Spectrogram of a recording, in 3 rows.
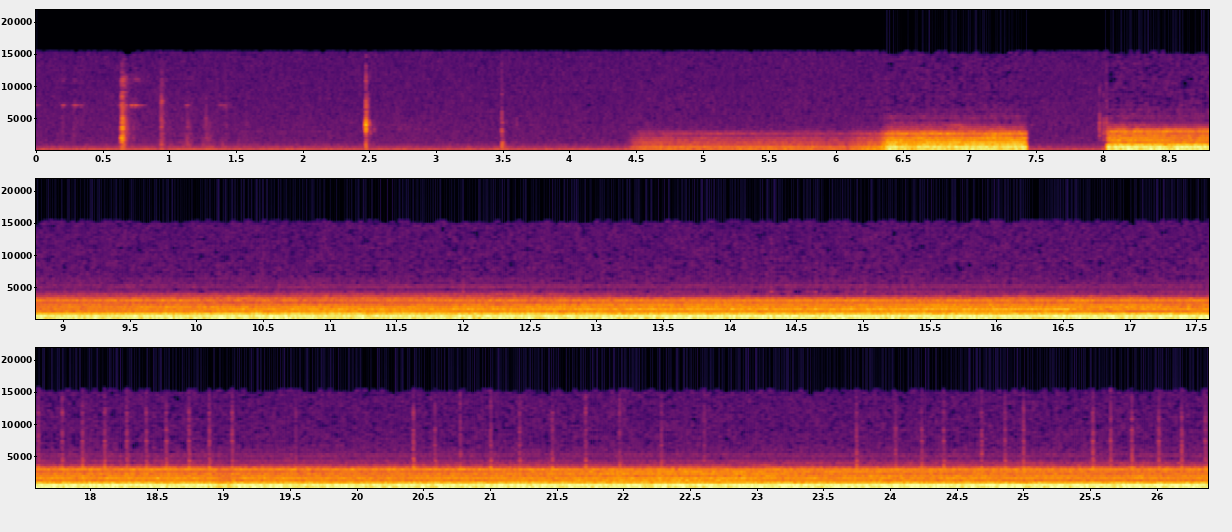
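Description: York JCB863 FM CB radio's speaker giving open-squelch receiver hiss from its roof aerial on empty channels, no station coming through. After a few faint clicks the hiss comes in about five seconds in, cuts out for a moment near eight seconds, then runs on steadily.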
